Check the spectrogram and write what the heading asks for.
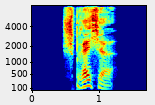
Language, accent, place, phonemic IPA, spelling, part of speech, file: German, Germany, Berlin, /ˈʃpʁɛçə/, spreche, verb, De-spreche.ogg
- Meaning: inflection of sprechen: 1. first-person singular present 2. first/third-person singular subjunctive I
